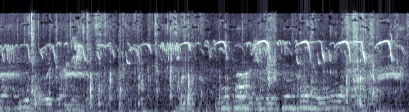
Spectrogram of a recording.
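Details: Domestic chicks, terrified while being attacked by ducklings and a puppy, give dense high-pitched chirps, many overlapping short peeping notes repeated rapidly, with lower murmuring and scuffling in the background.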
